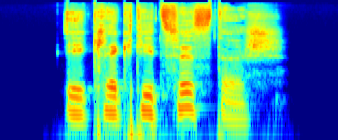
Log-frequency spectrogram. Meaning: 1. eclectic 2. of eclecticism
- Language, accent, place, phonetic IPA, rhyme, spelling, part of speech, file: German, Germany, Berlin, [ɛklɛktiˈt͡sɪstɪʃ], -ɪstɪʃ, eklektizistisch, adjective, De-eklektizistisch.ogg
